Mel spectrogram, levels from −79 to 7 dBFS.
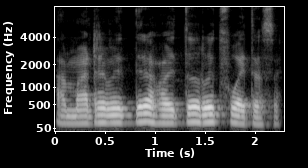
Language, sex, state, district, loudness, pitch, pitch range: Bengali, male, Tripura, West Tripura, -14 LUFS, 135 Hz, 125-145 Hz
